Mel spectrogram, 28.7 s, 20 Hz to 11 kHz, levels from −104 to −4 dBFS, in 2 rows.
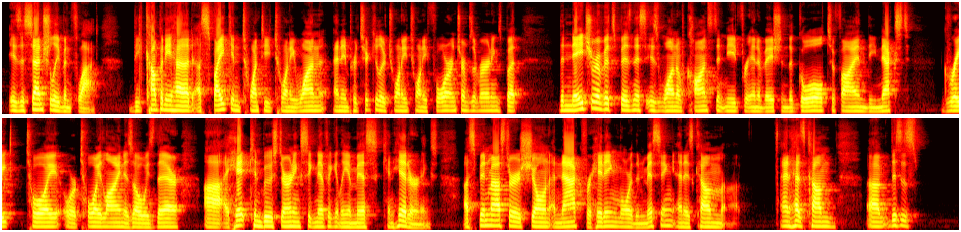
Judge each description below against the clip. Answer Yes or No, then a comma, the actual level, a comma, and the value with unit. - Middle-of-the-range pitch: No, low, 130 Hz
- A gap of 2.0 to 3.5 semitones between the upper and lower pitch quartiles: Yes, narrow, 2.6 semitones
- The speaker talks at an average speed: Yes, average, 165 wpm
